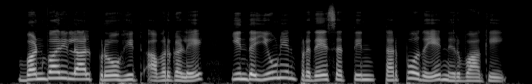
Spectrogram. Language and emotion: Tamil, neutral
